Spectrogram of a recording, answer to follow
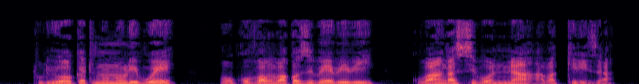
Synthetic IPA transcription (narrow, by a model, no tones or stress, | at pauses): tuljo̞ːke̞tununuliβwe̞ | o̞kuvamuβako̞ziβe̞ːβiβi | kuβaːŋɡasiβo̞nːa̰ːβakːiɾḭza̰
